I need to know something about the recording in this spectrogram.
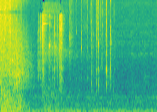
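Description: A shotgun is pumped with metallic clicks.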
